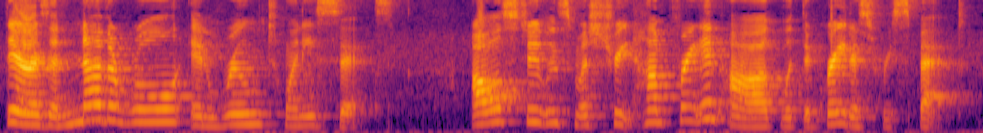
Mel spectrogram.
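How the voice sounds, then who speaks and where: A woman reading the part of a firm, patient female schoolteacher, measured and instructive, in a children's story. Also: fairly high pitch, animated, pushed and bright, echoey room.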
